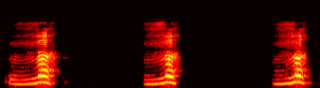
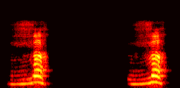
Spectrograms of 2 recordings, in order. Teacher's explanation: When I make the sound of V, my bottom lip goes up and touches my top teeth. V, V. My tongue stays down in my mouth.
